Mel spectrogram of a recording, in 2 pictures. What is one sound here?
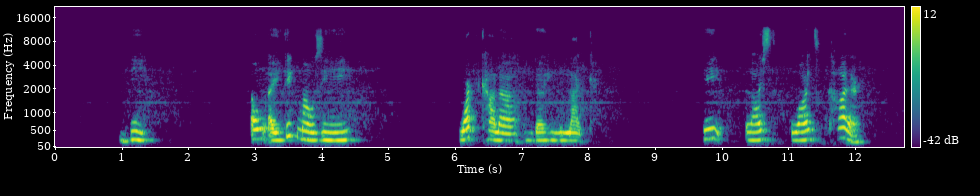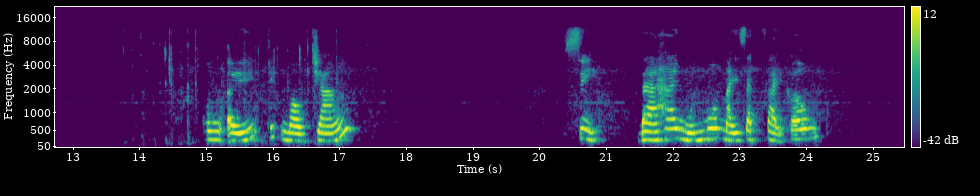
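A young woman speaks clearly in short phrases over an online call, with pauses between them.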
